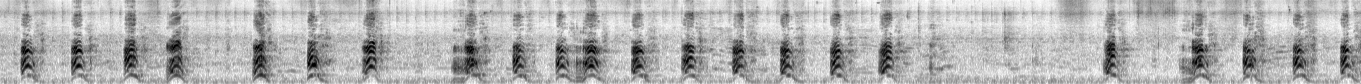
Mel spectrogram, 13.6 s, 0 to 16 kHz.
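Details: A 6-month-old Saint Bernard puppy barks at a goat in a steady series, about two barks per second with brief pauses.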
